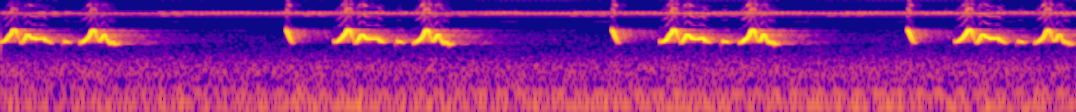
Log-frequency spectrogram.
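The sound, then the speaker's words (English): A chuck-will's-widow calls loudly in a southeastern woodland in the evening, repeating its rhythmic three-part phrase four times at a steady pace, over a constant high-pitched insect drone and a faint low hum. “The same evening, in a southeastern woodland, we hear the loud calls of a chuckwill's widow.”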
